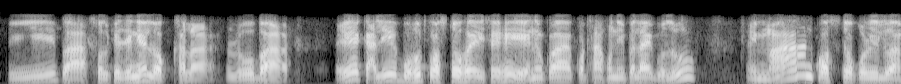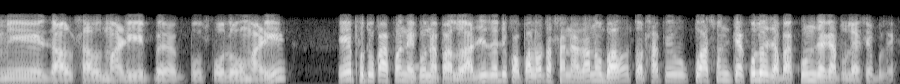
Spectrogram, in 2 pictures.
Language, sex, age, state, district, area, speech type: Assamese, male, 60+, Assam, Nagaon, rural, conversation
